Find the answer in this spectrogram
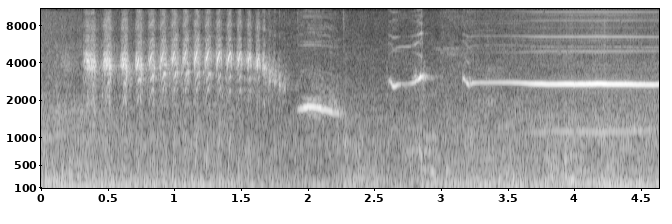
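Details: A black-headed sibia, whose head is said to turn fully black next season, sings while pumping its body. The song is a fast, high, buzzy trill sliding downward, then a slurred note and a long, steady, high whistle.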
